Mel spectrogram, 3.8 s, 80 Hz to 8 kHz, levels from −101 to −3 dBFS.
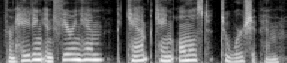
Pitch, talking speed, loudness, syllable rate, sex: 210 Hz, 190 wpm, -15 LUFS, 4.6 syllables/s, female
